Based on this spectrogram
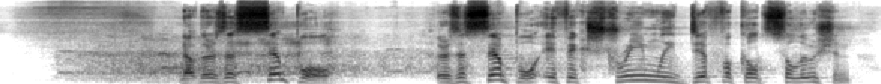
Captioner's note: laughter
